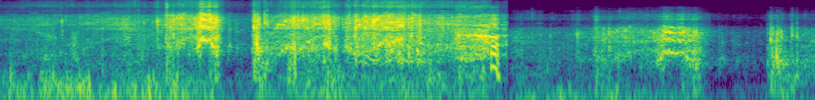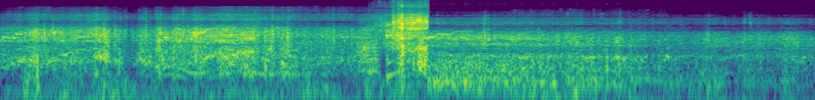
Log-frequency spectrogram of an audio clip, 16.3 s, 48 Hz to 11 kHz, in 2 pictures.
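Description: Electric 1/10-scale RC truggy running over dirt: its motor whines as it speeds up and slows, and its tyres run on the ground, under wind noise on the microphone. The sound changes abruptly several times, near a third of the way in and again about three-quarters through.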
